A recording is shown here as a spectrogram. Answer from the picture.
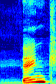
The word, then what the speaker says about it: thank: 首先呢，thank 这个单词以咬舌音起音，那么发音的时候呢，要轻轻地咬住舌尖出气，thank you，而不能发成摩擦音，thank you 和 s 是非常不一样的两个音。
